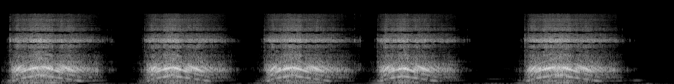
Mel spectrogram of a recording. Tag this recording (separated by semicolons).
hand-drill; sound-effects; tools; machine; mechanical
